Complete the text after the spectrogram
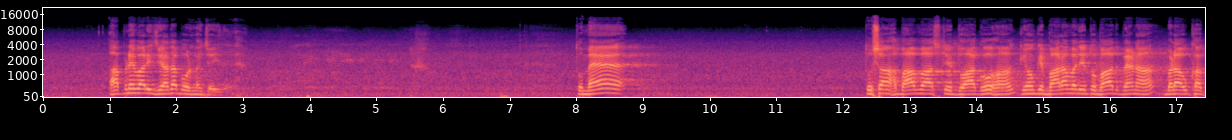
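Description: A man chants in a melodic voice through a microphone and loudspeakers, in phrases separated by pauses.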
